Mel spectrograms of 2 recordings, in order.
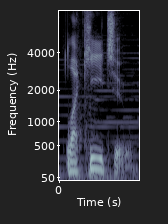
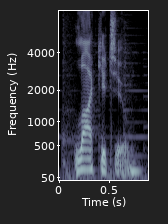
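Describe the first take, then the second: First: The stress falls on the middle syllable. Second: The stress falls on the last syllable. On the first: This is how the game says the name. "emphasis on the key and not the two" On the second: This is how the speaker said it growing up. "growing up, I always I always said Lakitu"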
